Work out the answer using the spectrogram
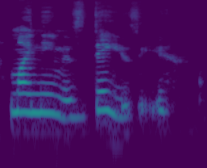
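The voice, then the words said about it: Bad attempt at Russian accent. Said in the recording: “that's your Russian accent?... Your Russian accent, it is terrible.”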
